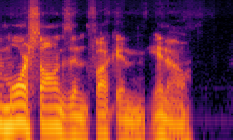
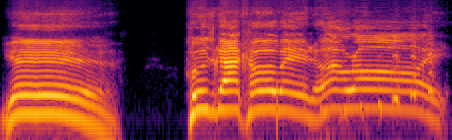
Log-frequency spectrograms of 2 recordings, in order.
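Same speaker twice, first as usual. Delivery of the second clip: rock frontman; 9 semitones higher, much slower than usual. Retold or imitated. Frontman stage banter impression.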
